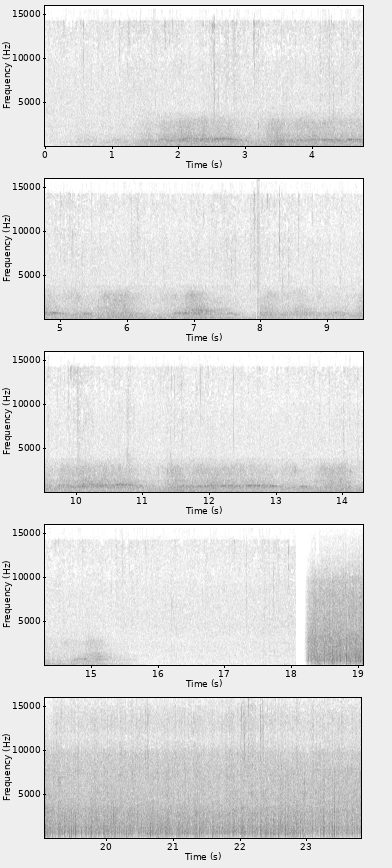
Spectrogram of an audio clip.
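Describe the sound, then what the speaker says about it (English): Heavy rain pouring onto a hammock in woodland at Wildcat Hollow, Burr Oak State Park, a dense continuous patter with rhythmic surges, dropping away briefly before a louder, harsher downpour roar takes over. "It's pouring down rain."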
